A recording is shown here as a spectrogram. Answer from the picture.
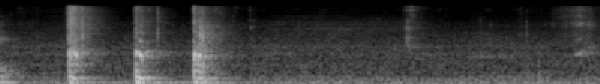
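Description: A plastic drinking straw banged down three times in quick succession, hard enough to dent the straw.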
